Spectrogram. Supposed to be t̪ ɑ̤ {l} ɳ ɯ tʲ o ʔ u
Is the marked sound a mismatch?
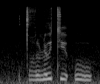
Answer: no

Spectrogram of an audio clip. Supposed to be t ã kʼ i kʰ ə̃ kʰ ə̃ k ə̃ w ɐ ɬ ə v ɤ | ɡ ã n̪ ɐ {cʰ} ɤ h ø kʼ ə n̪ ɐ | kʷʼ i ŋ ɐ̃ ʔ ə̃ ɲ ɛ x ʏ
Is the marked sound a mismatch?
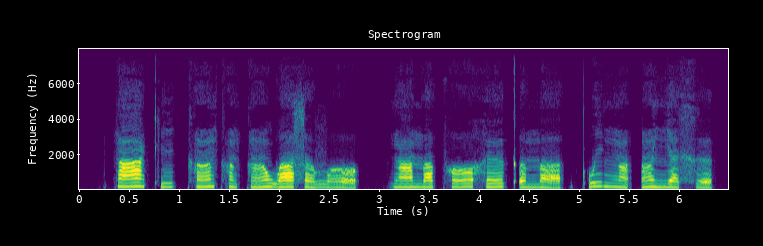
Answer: yes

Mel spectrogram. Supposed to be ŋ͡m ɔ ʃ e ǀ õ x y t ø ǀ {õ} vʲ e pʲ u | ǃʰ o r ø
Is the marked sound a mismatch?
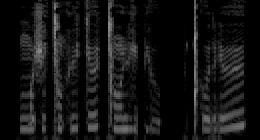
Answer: no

